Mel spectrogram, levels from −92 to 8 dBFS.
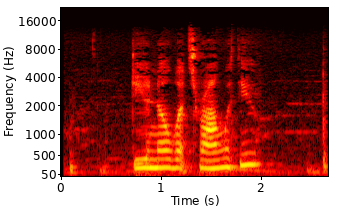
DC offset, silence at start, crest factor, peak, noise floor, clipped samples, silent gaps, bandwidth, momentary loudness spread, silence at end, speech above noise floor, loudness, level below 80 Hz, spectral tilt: under 0.1%; 0.1 s; 18 dB; -8 dBFS; -52 dBFS; under 0.1%; none; 13.5 kHz; 16 LU; 0 s; 29 dB; -24 LUFS; -62 dBFS; -5 dB/octave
